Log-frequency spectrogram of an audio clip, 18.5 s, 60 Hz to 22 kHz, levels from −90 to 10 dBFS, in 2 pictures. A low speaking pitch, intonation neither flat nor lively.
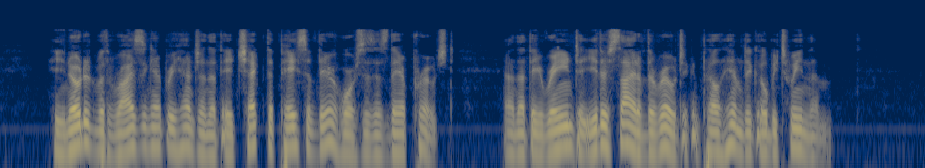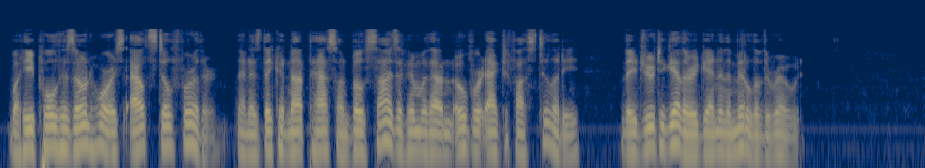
Yes: low, 110 Hz; average, 3.4 semitones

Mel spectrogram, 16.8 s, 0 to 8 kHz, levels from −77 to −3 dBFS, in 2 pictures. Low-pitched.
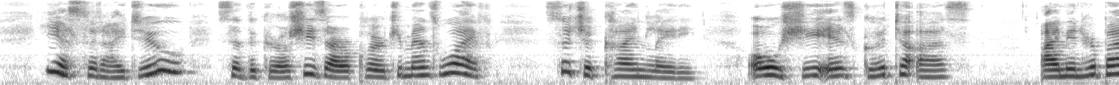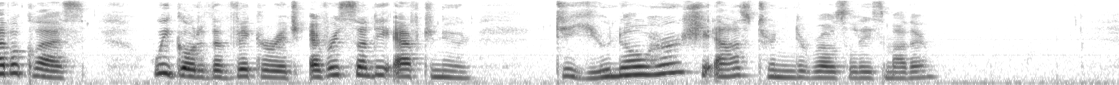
No: high, 210 Hz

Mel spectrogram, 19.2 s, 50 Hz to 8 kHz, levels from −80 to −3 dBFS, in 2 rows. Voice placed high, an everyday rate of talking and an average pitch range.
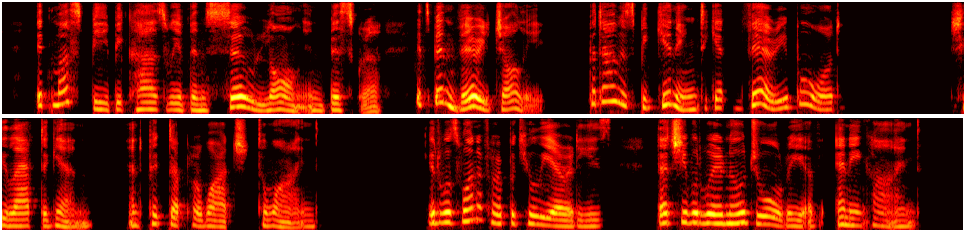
No: high, 195 Hz; average, 150 wpm; wide, 6.9 semitones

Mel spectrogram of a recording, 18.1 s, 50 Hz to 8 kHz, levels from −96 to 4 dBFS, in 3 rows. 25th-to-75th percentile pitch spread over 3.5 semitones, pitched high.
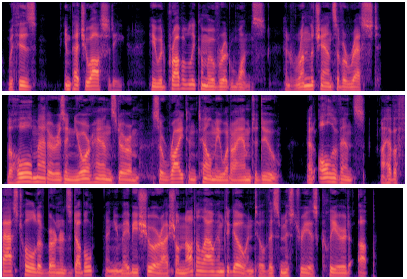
No: average, 3.9 semitones; low, 105 Hz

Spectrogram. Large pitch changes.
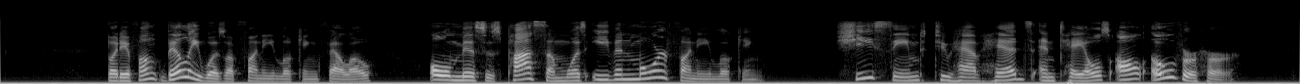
Yes: wide, 8.4 semitones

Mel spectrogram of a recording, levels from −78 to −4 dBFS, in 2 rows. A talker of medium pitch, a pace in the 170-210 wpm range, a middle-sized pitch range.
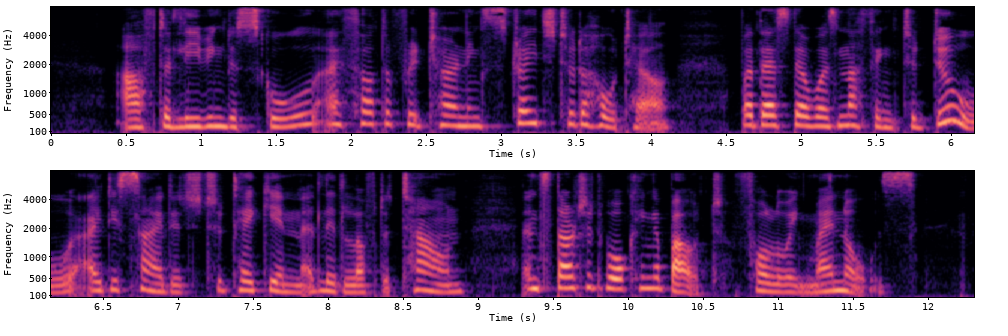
No: high, 215 Hz; average, 175 wpm; average, 4.6 semitones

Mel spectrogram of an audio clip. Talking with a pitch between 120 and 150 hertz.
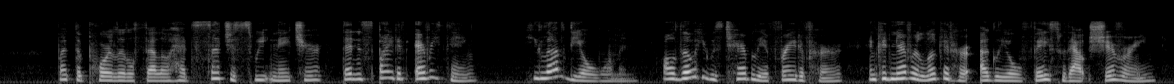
No: high, 205 Hz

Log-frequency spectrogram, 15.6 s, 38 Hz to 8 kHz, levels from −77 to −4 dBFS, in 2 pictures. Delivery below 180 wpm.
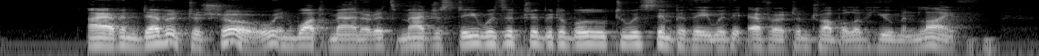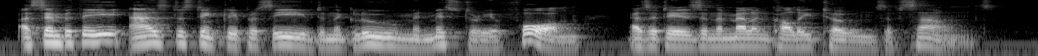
Yes: average, 170 wpm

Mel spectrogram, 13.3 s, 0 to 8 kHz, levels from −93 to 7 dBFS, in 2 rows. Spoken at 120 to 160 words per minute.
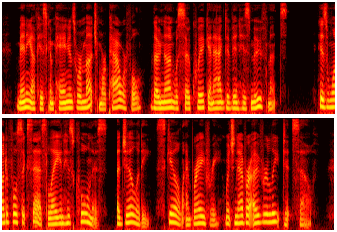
Yes: average, 150 wpm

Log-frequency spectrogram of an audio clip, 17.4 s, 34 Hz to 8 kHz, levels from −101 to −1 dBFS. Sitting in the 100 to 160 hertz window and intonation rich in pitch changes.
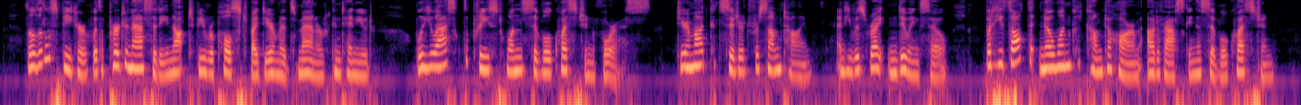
No: high, 190 Hz; wide, 6.3 semitones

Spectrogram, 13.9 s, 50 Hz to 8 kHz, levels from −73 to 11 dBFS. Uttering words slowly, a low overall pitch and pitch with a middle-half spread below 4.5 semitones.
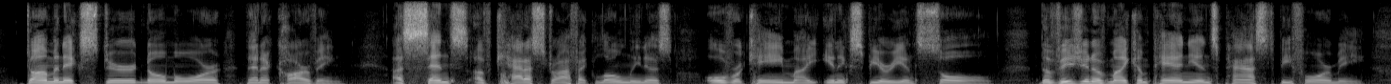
Yes: slow, 105 wpm; low, 125 Hz; average, 3.2 semitones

